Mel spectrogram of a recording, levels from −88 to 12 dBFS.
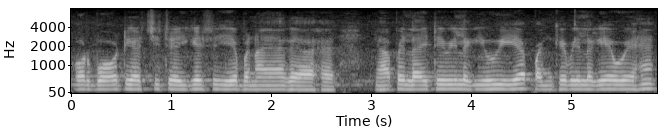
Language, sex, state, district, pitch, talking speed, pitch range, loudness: Hindi, male, Haryana, Rohtak, 155 Hz, 225 wpm, 145-155 Hz, -14 LUFS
